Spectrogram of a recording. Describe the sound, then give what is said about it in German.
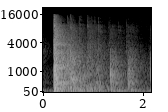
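A plastic, barrel-shaped retro LED solar lamp is dropped onto the floor. It lands with one sharp thud, then a few lighter knocks follow as it settles. “lässt eine Leuchte auf den Boden knallen.”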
